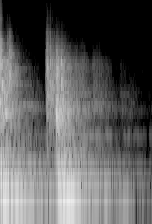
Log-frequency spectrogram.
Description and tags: Low-frequency bumps against metal.
It could be used for someone or something bumping into a metal surface.
Low-frequency metallic thud and rumble; mid-frequency and high-frequency metallic hit.
Designed sound effect.
Recording made with a contact microphone.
